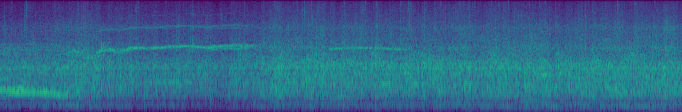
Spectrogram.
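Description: Crowd applauding, steady clapping throughout. A high drawn-out whistle rises slightly over it about a second in, and a shorter one follows a couple of seconds later.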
